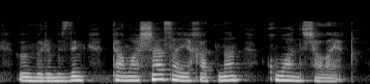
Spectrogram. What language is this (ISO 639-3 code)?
kaz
